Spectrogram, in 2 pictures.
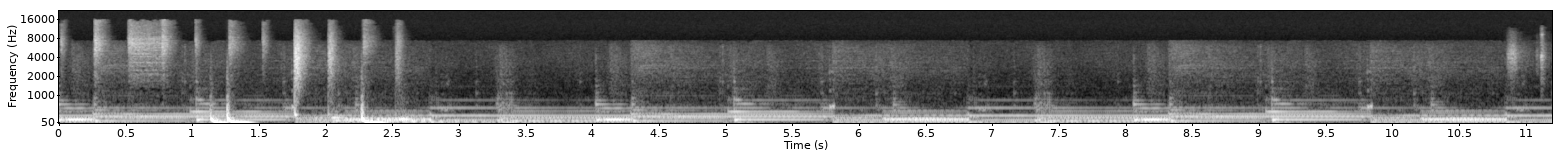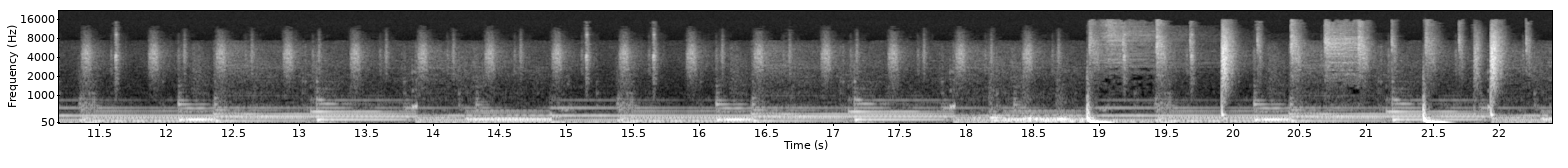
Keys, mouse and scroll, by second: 0.0-0.6 typing, 0.4 scroll down 2, 3.3-6.1 drag, 7.0 click, 7.2 click, 7.5 click, 7.8 click, 8.3 click, 8.7 click, 9.2 -, 9.6 =, 9.7 scroll up 2, 10.0 =, 10.4 click, 10.7 click, 10.9 click, 11.2 click, 11.5 click, 11.9 click, 12.3 click, 12.5 click, 12.6 -, 13.0 =, 13.4 click, 13.6 click, 14.2 click, 14.5-15.7 drag, 15.8 click, 16.1 click, 16.5-19.8 drag, 20.1 -, 20.6 =, 20.9-21.4 scroll down 2, 21.2 -, 21.7 -.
